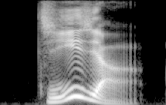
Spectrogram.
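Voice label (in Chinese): "吉祥", Mandarin Chinese; HSK6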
